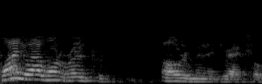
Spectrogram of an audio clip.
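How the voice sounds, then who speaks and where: Moderate-paced male speech amid noticeable background noise and audible echo from the room. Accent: American. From Ohio. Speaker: election candidate. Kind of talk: candidate forum speech. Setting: community room with audience.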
